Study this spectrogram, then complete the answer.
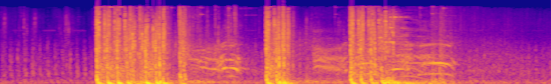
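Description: A rifle fires rapid, loud bursts.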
